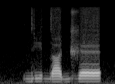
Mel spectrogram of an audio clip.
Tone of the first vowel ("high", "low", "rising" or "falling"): high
